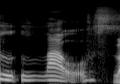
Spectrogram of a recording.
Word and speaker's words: Lao: A lot of people say, and I guess I should start the conversation by saying a lot of people say Laotian. I asked Kevin, the owner, how they prefer the topic or what is it? – How to say it. – Yeah. And he said they just say Laos. – Laos. – Yeah. So the Laos food or Lao food.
